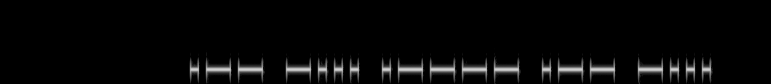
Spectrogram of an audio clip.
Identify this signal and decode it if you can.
Morse code, heard as a keyed tone, about 15 wpm, 700 Hz. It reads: WB1WB
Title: USA Call Signs - 5 Characters - Repeated 2x - 15wpm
